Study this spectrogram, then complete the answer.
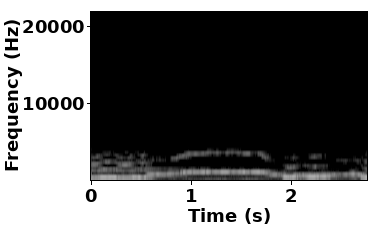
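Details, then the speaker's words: Modded Minelab GPZ-7000 metal detector indoors; warbling electronic tone sliding between pitches with no mechanical sound: coil picking up 50 Hz mains interference from house power cables, coil reorientation not helping. "sometimes you can orientate the coils perpendicular to the noise source and the noise will go away but it's 50 hertz it's everywhere so it's just a power power uh power cables going through the house is causing all this um problem"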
